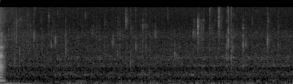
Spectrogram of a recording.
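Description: Faint patter of light rain falling on the forest, an even hiss with scattered soft ticks.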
